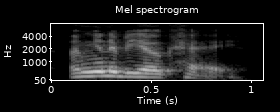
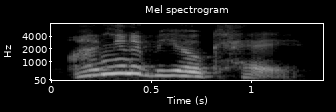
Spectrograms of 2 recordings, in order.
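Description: First: The tone is harsh and not nurturing. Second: The tone is kind and nurturing. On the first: The speaker calls it wrong. "that doesn't sound very nurturing" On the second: The speaker calls it right. "But if you use a different tone"

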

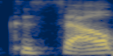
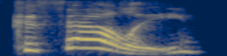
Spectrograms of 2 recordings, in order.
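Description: First: The name ends without a final vowel sound. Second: The name ends with a pronounced final vowel. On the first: The speaker calls it wrong. "to me it was always Casal" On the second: The speaker calls it right. "but it's Casali"

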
